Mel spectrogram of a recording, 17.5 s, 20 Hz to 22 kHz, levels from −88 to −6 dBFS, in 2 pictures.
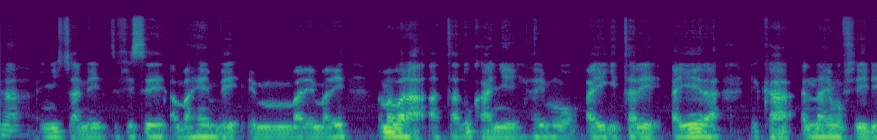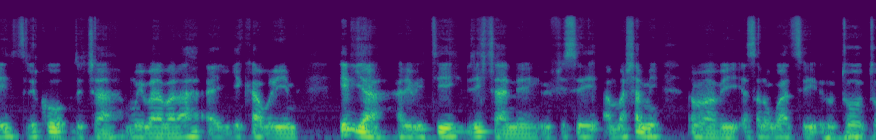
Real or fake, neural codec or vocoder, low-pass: fake; autoencoder, 48 kHz, 128 numbers a frame, DAC-VAE, trained on Japanese speech; 14.4 kHz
